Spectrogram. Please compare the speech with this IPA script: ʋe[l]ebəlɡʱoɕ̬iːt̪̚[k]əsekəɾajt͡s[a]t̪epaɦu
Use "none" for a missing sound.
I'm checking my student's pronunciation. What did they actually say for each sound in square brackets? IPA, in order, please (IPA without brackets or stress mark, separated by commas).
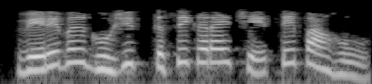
ɾ, k, e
